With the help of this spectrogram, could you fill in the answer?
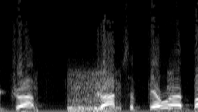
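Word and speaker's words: Drosophila: I'm going to butcher this name. You have to help me out here. Dropsophila bug? – Yep. – Did I say that right? – You said it right.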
